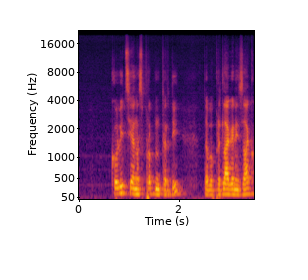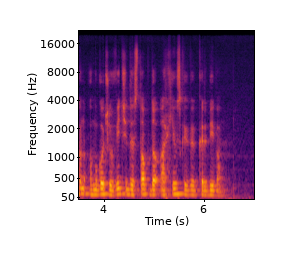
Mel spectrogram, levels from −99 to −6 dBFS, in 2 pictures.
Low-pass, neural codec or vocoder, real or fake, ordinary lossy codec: 19.8 kHz; autoencoder, 48 kHz, 128 numbers a frame, DAC-VAE, trained on Japanese speech; fake; none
